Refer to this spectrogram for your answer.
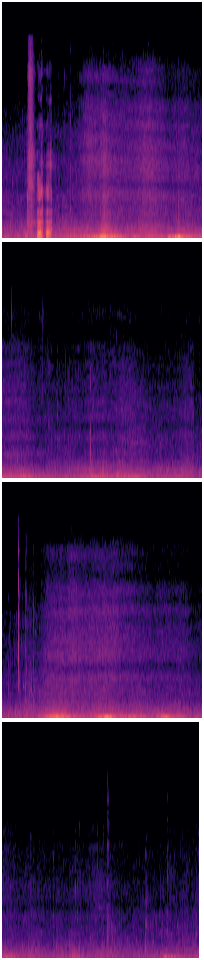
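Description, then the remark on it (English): A broad, rushing roar of surf as a wave breaks and a wall of white water roars out, swelling up and surging in several heavy bursts, with gusty wind buffeting the microphone throughout. “And then a wall of white water roars out.”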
